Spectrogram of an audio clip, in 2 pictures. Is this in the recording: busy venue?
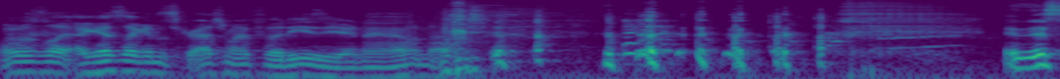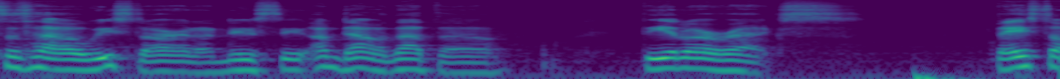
no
